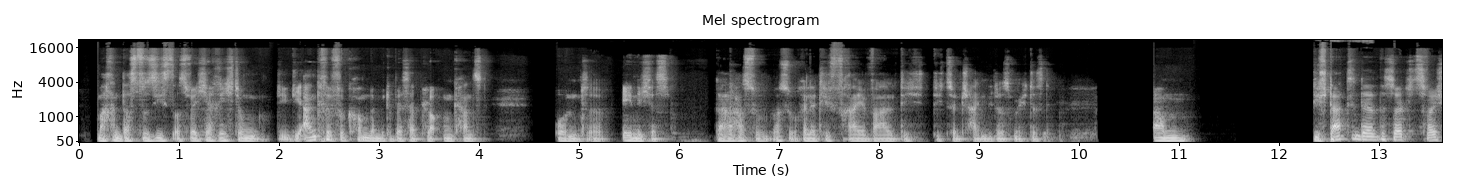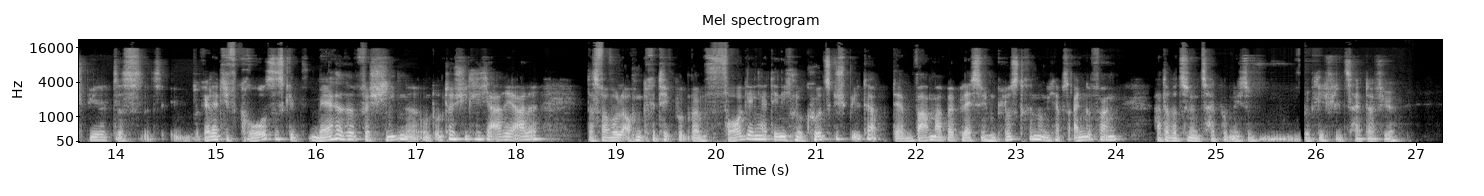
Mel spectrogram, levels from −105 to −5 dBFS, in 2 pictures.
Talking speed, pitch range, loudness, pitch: 200 wpm, 80-120 Hz, -25 LUFS, 95 Hz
